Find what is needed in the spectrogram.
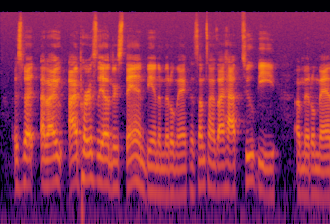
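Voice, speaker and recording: This man has a normal speaking voice with an American accent, medium in pitch and with ordinary pitch variation. He talks at a fairly quick pace on a very clean recording with a silent background. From Chicago, US. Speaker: podcast co-host. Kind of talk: casual chat.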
